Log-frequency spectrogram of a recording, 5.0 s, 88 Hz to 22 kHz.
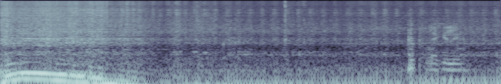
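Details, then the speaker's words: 1990 Mercedes-Benz 190E EVO 1 with EVO 2 kit, Cosworth engine on new oil, warming up: revs blip and fall back with a rough, uneven drone, an abnormal engine sound of unclear cause. "They will forgive me, but the this engine sounds is weird."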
